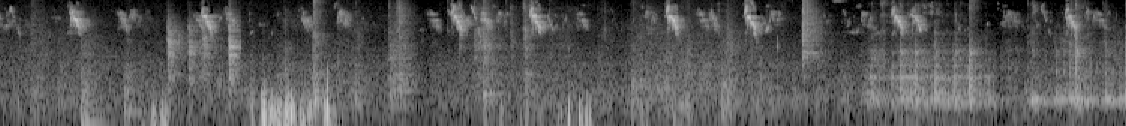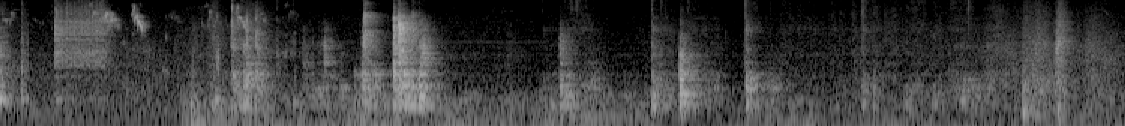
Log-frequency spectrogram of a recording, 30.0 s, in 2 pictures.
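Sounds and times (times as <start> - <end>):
small bird chirping: 5.6 - 15.6.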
